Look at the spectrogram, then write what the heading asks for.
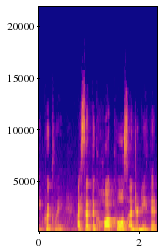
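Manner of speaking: usual speaking voice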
